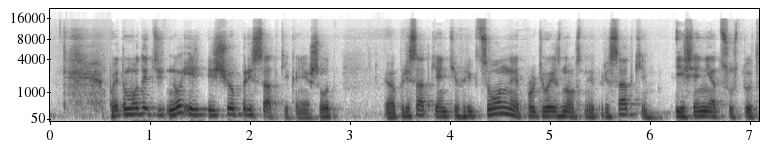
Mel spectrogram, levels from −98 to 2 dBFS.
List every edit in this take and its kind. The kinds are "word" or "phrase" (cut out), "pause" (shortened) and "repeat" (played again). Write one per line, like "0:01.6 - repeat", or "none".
0:06.2 - pause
